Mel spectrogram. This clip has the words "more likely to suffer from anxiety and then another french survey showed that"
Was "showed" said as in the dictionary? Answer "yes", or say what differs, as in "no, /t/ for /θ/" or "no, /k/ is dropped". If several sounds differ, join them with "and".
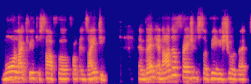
yes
